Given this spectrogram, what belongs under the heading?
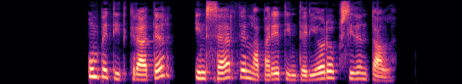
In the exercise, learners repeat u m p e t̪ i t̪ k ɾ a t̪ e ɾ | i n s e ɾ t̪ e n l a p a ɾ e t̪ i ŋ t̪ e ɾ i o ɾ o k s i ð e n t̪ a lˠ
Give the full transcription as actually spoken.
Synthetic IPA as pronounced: u m p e t̪ i t̪ k ɾ a t̪ e ɾ | i n s ɛ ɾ t̪ e n l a p a ɾ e t̪ i n t̪ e ɾ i o ɾ o k s i ð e n t̪ a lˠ

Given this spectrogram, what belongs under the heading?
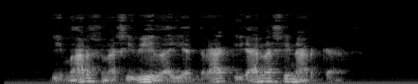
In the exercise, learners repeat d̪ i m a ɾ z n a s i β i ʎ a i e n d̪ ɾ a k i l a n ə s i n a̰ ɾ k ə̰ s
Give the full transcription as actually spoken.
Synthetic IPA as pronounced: d̪ i m a ɾ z n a s i β i l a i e n d̪ ɾ a k i ɾ a n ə s i n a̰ ɾ k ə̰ s

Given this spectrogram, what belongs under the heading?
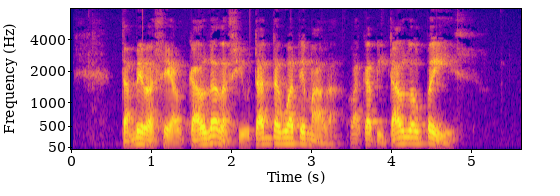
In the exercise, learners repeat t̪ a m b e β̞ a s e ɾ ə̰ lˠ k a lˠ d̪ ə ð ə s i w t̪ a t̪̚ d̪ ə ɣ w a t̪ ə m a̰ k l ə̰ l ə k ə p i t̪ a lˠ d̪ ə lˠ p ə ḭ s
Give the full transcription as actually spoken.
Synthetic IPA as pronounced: t̪ ə m b e β̞ a s e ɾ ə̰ lˠ k a lˠ d̪ ə ð ə s i w t̪ a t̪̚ d̪ ə ɣ w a t̪ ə m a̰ l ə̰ l ə k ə p i t̪ a lˠ d̪ ə lˠ p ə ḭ s

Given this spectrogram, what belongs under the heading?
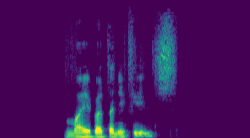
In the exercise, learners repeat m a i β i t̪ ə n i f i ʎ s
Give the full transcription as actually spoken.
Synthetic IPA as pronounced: m a j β a t̪ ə n i f i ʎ s

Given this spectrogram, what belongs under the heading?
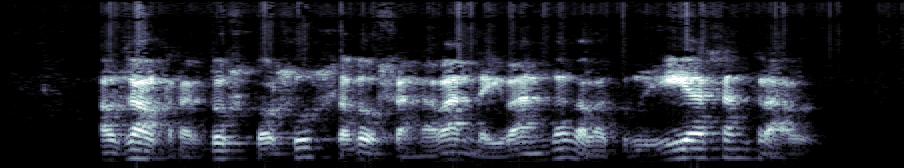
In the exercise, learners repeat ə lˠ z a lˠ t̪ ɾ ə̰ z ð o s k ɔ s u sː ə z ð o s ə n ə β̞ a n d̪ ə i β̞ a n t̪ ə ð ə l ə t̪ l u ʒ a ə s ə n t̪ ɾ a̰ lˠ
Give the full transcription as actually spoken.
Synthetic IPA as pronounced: ə lˠ z a lˠ t̪ ɾ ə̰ z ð o s k ɔ s u sː ə ð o s ə n ə β̞ a n d̪ ə i β̞ a n d̪ ə ð ə l ə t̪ ɾ u ʒ i ə s ə n t̪ ɾ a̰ lˠ

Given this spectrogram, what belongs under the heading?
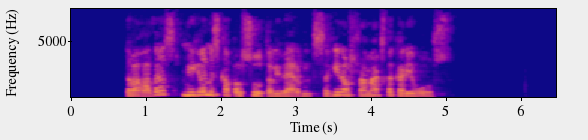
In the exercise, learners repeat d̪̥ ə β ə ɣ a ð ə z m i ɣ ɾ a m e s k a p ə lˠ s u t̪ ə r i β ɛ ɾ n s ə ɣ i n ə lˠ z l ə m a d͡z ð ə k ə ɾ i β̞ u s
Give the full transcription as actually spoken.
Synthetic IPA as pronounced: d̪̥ ə β ə ɣ a ð ə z m i ɣ ɾ ə m e s k a p ə lˠ s u t̪ ə l i β ɛ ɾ n s ə ɣ i n ə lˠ z r ə m a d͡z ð ə k ə ɾ i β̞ u s

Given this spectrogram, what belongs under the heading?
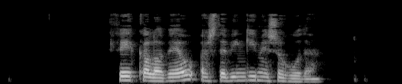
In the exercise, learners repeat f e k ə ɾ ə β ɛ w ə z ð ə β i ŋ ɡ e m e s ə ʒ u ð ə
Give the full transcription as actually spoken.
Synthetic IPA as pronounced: f e k ə l ə β ɛ w ə z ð ə β i ŋ ɡ i m e z ə ɣ u ð ə

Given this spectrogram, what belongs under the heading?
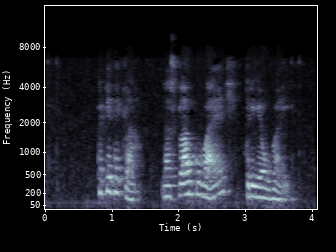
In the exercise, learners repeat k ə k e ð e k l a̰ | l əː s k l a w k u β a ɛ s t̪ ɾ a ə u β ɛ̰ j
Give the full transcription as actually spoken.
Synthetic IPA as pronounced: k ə k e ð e k l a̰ | l ə s k l a w k u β a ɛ ʃ t̪ ɾ i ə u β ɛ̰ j

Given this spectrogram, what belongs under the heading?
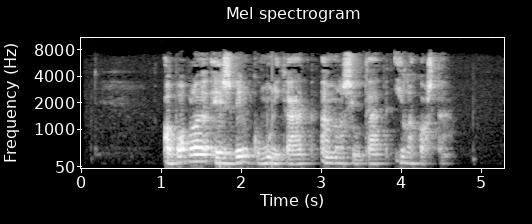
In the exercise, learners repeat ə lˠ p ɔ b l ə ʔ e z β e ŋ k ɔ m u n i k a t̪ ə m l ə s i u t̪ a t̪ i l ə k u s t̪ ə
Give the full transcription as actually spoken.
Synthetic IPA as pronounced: ə lˠ p ɔ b l ə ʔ e z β e ŋ k u m u n i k a t̪ ə m l ə s i w t̪ a t̪ i l ə k ɔ s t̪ ə

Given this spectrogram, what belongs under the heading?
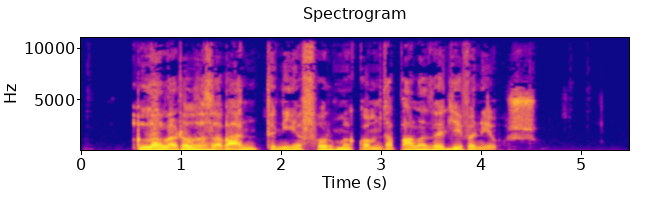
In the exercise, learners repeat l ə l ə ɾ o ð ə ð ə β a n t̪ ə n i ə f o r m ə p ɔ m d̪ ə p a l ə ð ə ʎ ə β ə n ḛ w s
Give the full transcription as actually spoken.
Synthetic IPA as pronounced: l ə l ə ɾ o ð ə ð ə β a n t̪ ə n i ə f o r m ə k ɔ m d̪ ə p a l ə ð ə ʎ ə β ə n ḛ w s

